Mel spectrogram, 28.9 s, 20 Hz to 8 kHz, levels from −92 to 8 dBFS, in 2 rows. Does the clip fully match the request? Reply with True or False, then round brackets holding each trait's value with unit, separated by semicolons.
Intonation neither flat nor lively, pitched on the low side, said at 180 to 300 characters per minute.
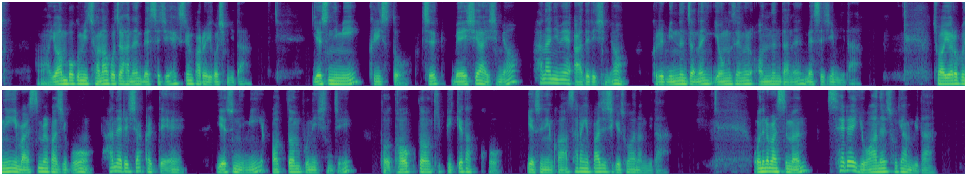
True (3.4 semitones; 100 Hz; 290 characters per minute)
